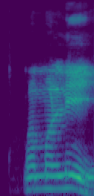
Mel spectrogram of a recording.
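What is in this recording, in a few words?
"memerli", Malay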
